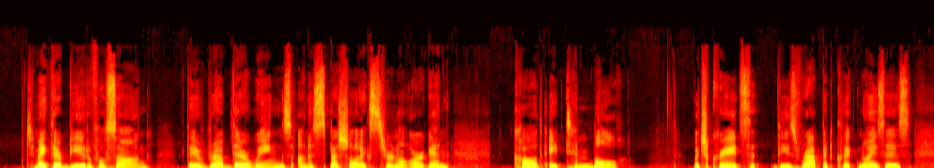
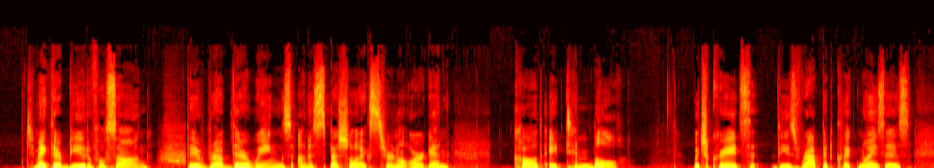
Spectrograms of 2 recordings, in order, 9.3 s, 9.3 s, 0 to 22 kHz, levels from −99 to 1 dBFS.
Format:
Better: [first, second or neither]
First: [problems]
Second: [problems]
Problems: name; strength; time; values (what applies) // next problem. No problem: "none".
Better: first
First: none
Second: dog barking; faint; at 1.5 s; peak 15 dB below the speech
